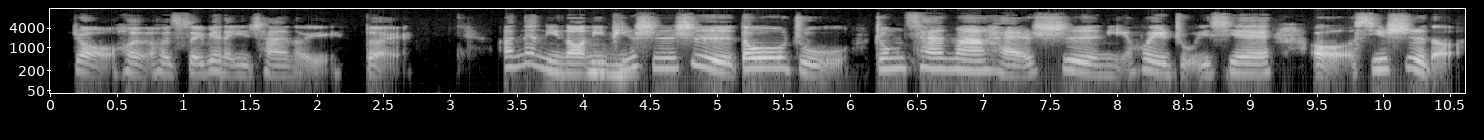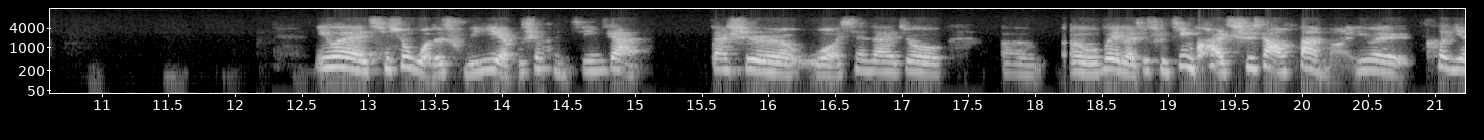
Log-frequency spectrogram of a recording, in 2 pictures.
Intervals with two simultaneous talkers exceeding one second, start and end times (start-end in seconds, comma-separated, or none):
none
